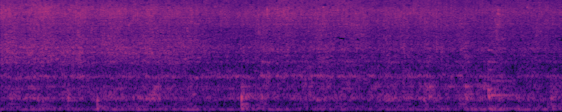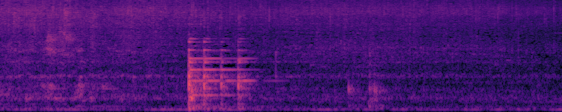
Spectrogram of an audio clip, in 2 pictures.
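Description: Browned onions and ginger-garlic paste sizzling in hot ghee in a metal pot as they are stirred; the hiss slowly dies down. A short ringing knock about seven and a half seconds in.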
